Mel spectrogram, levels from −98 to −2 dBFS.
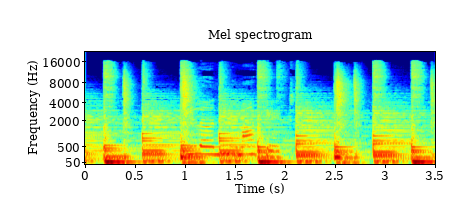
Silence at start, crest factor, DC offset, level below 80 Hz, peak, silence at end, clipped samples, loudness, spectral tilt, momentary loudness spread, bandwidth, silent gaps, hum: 0 s; 14 dB; under 0.1%; -18 dBFS; 0 dBFS; 0 s; under 0.1%; -17 LUFS; -6 dB/octave; 3 LU; 17 kHz; none; none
